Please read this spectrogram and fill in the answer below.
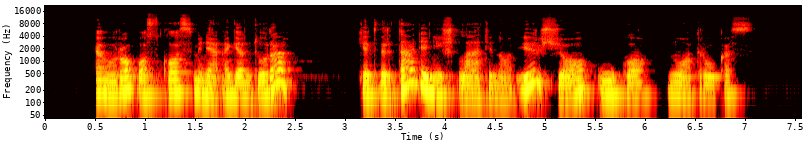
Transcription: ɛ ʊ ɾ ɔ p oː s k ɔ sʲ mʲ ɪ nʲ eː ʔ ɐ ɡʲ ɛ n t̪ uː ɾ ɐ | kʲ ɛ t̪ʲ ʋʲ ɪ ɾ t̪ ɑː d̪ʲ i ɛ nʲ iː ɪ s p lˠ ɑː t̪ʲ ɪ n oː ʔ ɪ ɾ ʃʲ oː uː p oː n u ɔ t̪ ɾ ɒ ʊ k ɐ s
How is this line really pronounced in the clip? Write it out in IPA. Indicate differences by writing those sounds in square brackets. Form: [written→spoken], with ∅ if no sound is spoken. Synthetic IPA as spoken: ɛ ʊ ɾ ɔ p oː s k ɔ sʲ mʲ ɪ nʲ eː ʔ ɐ ɡʲ ɛ n t̪ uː ɾ ɐ | kʲ ɛ t̪ʲ ʋʲ ɪ ɾ t̪ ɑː d̪ʲ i ɛ nʲ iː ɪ [s→ʃ] p lˠ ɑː t̪ʲ ɪ n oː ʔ ɪ ɾ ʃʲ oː uː [p→k] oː n u ɔ t̪ ɾ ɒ ʊ k ɐ s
